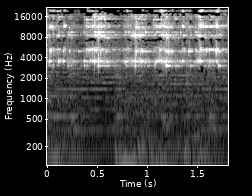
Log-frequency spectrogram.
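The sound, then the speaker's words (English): A collection of crotal bells, tried as a warning alarm, jingles continuously in a bright, shimmering cluster of high metallic tones, steady and fairly loud throughout with slight surges, no voices present. “Option one is a collection of crotal bells.”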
